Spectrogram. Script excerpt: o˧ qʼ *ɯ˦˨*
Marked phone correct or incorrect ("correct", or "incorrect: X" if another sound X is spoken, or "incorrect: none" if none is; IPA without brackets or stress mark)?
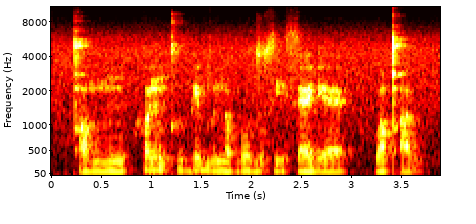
incorrect: ɯ˨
